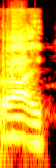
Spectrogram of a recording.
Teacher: നാവിൻ്റെ തലയുടെ മുതുകും മേലെ മുമ്പല്ലിന്റെ ഊനും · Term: റായിന്റെ മഖറജ്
